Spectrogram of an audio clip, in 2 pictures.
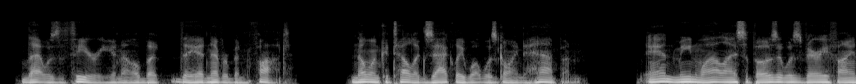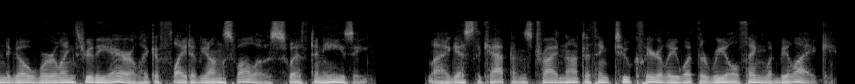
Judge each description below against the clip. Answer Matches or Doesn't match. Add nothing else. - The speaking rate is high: Matches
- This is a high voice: Doesn't match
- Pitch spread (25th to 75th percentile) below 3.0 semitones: Matches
